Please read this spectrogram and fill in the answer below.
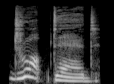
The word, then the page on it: drop dead: British English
